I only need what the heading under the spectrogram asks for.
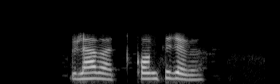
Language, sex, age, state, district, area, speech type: Hindi, female, 18-30, Uttar Pradesh, Pratapgarh, rural, conversation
